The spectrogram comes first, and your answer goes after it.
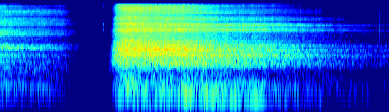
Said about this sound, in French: Là, j'ai fait exprès de le faire lentement en espérant que tous, derrière vos postes de radio, vous avez pris une grande et profonde et douce respiration.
